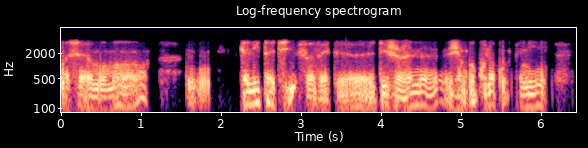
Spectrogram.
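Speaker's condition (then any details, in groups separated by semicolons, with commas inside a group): Laryngeal cancer; part of lung removed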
